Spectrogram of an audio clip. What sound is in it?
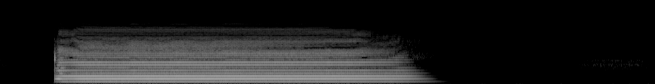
Part of the Good-sounds dataset of monophonic instrumental sounds.
instrument::sax_tenor
note::C
octave::3
midi note::36
good-sounds-id::4969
